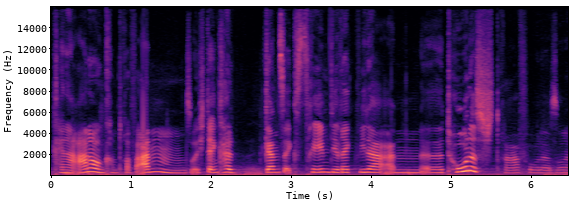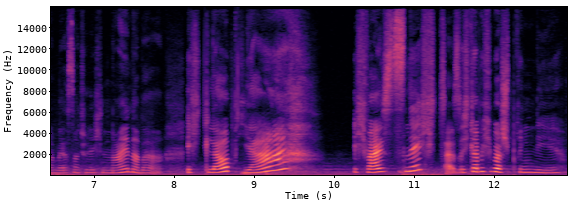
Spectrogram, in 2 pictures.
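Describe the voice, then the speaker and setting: A woman chatting casually on a livestream with a cute, animated anime-streamer delivery, switching between reading aloud and giving her own take. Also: high-pitched, a little slow. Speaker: livestreamer, VTuber host. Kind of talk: casual livestream chat, reading out and answering quiz questions.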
